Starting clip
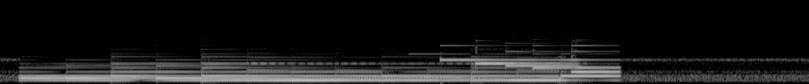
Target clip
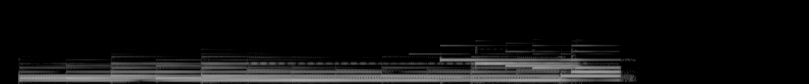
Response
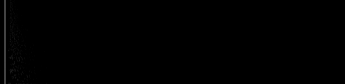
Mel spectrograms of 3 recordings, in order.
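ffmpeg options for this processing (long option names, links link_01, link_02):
-af "agate=range=-50dB:threshold=-40dB:ratio=16:detection=peak,volume=-5.5dB"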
